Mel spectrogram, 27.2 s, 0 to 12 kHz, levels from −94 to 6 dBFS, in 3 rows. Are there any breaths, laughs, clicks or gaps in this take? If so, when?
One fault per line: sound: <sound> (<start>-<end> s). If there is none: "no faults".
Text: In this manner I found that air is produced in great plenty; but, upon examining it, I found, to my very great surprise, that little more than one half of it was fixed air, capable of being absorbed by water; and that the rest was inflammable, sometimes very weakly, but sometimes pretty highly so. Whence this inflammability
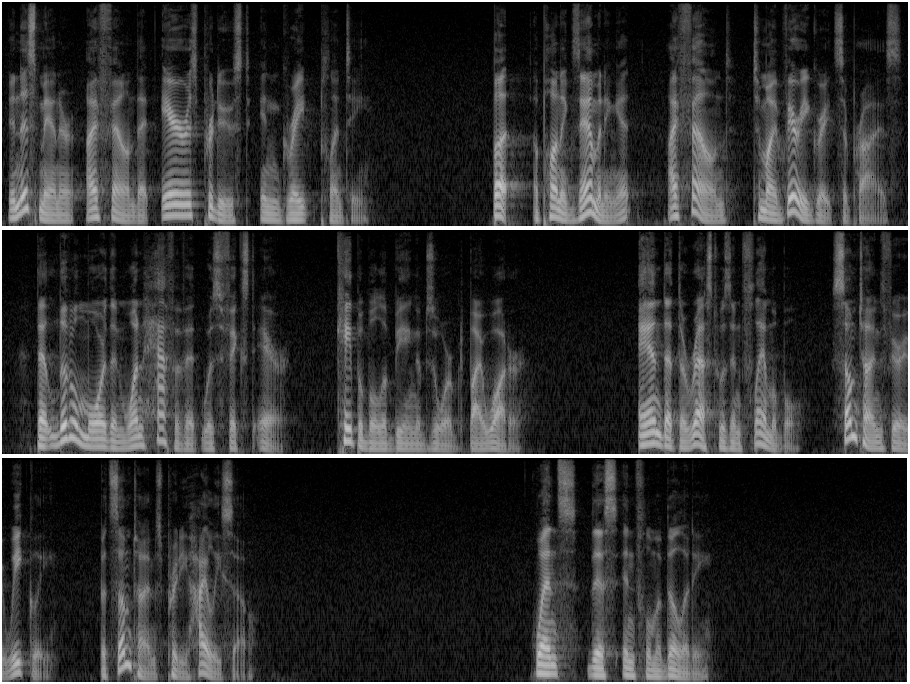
no faults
